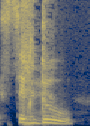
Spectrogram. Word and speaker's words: Sidhu: It's like Sidhu, like a duh, not ta, not duh, duh.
